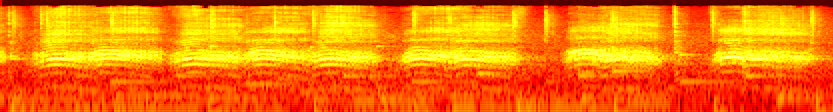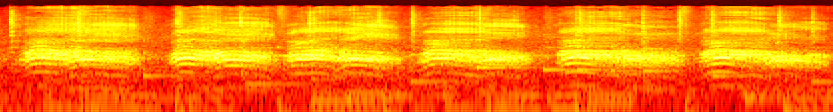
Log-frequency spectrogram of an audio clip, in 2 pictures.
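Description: A crow cawing over and over, about two harsh caws a second, each one arching up and down in pitch, over background music with a low bass line.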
